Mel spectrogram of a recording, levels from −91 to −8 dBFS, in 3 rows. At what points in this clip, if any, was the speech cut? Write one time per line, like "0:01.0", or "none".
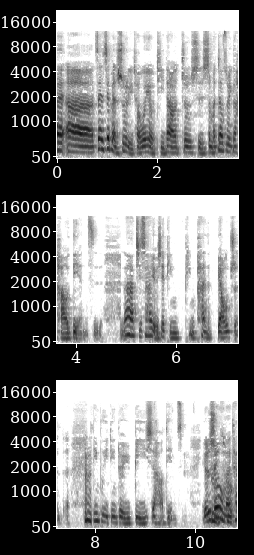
0:04.9
0:07.9

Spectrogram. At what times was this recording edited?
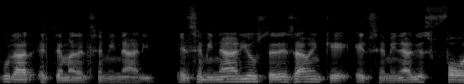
0:01.7

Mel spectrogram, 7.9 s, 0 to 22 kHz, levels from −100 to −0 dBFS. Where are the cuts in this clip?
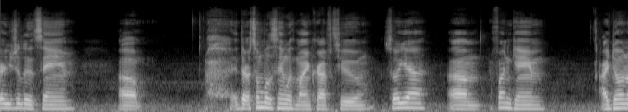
0:04.7

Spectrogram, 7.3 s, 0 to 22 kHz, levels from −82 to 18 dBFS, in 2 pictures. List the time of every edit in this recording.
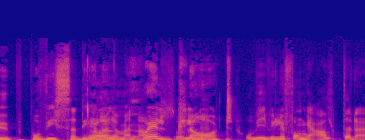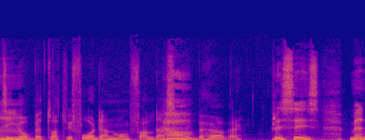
0:02.4
0:03.7

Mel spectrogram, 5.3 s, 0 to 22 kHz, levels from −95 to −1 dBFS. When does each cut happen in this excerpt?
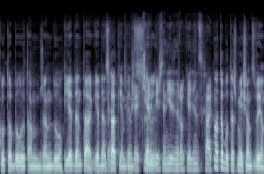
0:01.3
0:04.3

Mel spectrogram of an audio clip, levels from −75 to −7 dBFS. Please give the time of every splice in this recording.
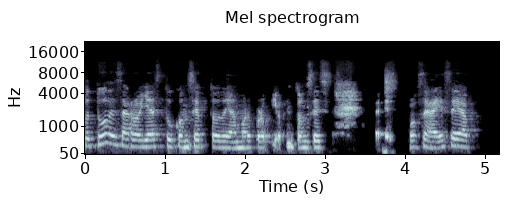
none

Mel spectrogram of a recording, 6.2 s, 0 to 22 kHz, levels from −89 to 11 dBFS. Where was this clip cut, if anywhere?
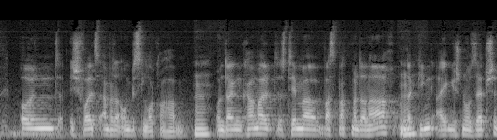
none

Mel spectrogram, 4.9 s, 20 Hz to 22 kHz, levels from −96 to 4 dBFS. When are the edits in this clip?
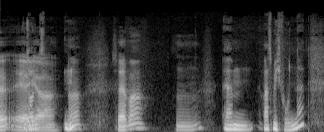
0:02.5

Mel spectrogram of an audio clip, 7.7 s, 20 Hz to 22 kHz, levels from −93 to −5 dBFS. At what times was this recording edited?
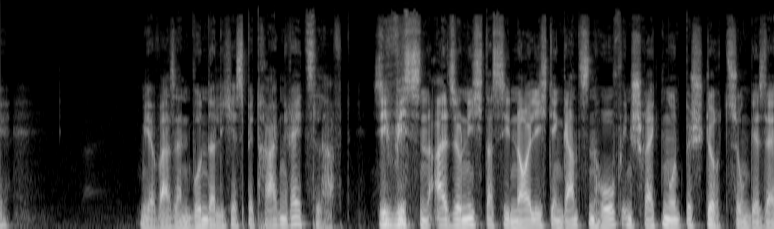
0:03.6
0:04.8

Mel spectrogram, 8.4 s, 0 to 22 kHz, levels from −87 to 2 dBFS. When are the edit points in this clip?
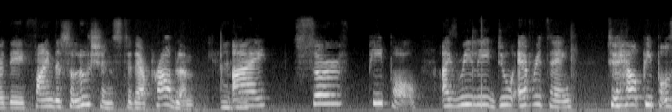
0:02.6

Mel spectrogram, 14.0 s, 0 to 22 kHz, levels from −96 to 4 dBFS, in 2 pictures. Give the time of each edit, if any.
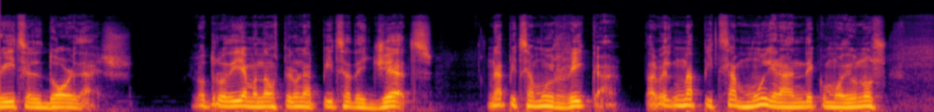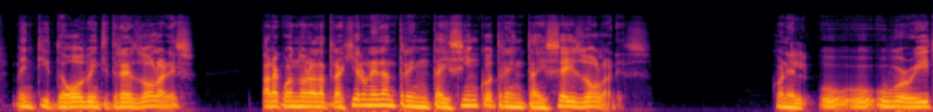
none

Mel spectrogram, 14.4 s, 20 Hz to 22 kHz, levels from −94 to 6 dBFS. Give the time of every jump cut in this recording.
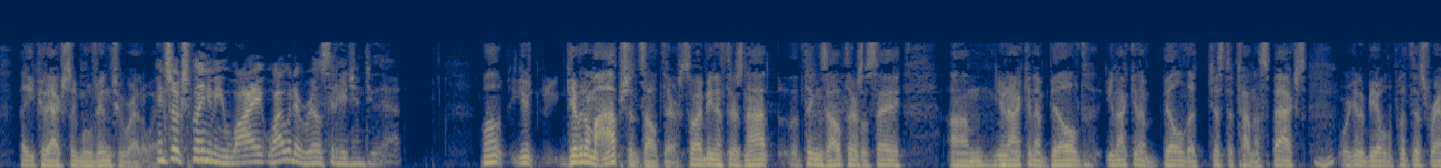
0:08.6
0:13.4

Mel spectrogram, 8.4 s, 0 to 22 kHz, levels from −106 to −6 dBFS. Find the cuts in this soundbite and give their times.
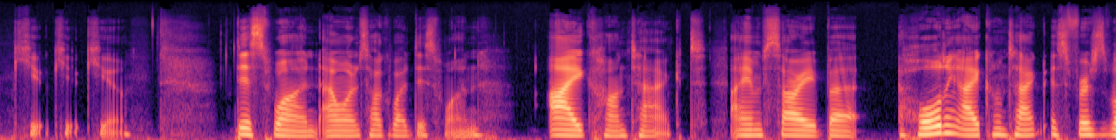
0:05.4

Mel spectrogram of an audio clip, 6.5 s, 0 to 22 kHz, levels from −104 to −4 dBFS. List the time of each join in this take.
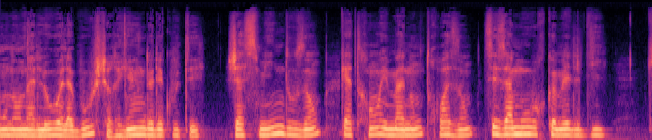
0:02.2
0:03.4
0:04.8

